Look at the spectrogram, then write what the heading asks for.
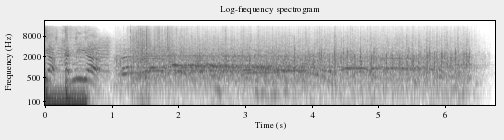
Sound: cheering, applauding

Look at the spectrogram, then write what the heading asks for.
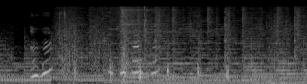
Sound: giggles

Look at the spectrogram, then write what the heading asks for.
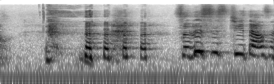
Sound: laughing

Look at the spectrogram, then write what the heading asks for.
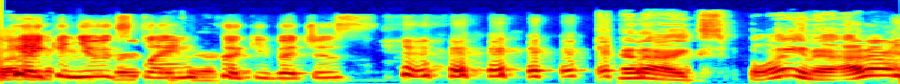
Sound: laughing

